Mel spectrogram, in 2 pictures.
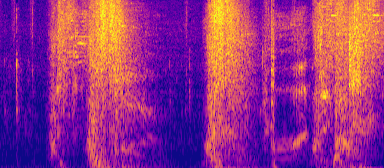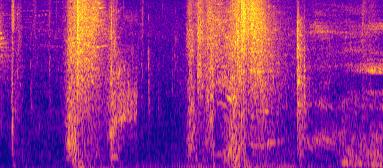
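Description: Swords swing and clash in quick bursts.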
